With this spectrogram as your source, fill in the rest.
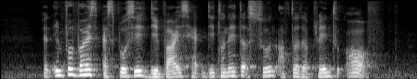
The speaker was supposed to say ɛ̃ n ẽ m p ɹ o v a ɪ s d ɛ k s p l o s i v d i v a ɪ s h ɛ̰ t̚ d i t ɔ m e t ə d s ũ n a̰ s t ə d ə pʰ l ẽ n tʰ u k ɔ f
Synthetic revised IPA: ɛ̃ n ĩ m p ɹ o v a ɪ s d ɛ k s p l o s i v d i v a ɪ s h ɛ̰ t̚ d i t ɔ n e t ə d s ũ n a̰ f t ə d ə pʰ l ẽ n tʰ u k ɔ f

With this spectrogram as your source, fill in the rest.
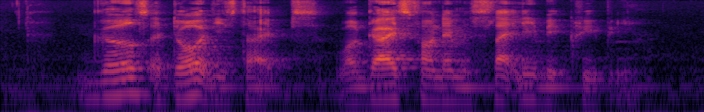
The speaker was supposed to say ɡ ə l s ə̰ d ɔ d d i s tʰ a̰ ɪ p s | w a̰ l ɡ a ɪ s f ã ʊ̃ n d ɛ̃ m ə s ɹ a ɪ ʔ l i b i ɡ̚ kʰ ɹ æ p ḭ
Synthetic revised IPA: ɡ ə l s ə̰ d ɔ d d i s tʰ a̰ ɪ p s | w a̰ l ɡ a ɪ s f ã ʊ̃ n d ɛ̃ m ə s l a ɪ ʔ l i b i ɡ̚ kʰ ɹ i p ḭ

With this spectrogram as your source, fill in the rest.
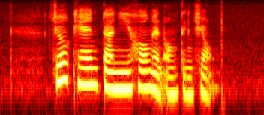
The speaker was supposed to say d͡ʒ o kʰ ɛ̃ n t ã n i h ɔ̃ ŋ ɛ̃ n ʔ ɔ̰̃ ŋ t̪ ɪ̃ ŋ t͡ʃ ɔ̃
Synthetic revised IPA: d͡ʒ o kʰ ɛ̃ n t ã n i h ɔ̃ ŋ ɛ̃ n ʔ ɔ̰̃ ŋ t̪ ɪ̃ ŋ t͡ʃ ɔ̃

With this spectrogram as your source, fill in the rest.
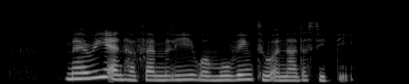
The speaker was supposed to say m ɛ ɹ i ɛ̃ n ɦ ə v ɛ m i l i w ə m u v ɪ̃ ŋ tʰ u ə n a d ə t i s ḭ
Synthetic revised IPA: m ɛ ɹ i ɛ̃ n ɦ ə f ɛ m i l i w ə m u v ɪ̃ ŋ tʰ u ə n a d ə s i t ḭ

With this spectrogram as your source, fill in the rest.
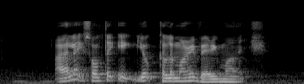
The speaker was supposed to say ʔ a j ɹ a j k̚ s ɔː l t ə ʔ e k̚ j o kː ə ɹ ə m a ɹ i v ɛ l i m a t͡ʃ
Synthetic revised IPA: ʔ a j l a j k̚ s ɔ l t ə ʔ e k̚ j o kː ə l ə m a ɹ i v ɛ ɹ i m a t͡ʃ

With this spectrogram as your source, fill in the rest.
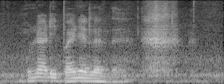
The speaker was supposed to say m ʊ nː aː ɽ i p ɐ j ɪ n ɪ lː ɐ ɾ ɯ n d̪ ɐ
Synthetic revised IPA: m ʊ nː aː ɽ i p ɐ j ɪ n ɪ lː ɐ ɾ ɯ n d̪ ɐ

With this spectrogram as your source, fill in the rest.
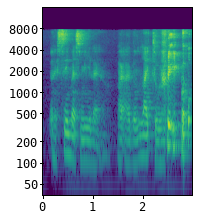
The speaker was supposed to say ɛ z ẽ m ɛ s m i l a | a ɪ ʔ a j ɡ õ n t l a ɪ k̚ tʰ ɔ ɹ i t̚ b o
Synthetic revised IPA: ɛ s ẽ m ɛ s m i l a | a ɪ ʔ a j d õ n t l a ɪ k̚ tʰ u ɹ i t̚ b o

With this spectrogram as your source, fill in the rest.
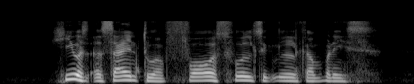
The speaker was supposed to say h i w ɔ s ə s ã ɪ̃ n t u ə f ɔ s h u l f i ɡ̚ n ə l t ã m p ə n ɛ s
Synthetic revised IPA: h i w ɔ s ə s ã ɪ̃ n t u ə f ɔ s f u l s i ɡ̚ n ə l k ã m p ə n i s

